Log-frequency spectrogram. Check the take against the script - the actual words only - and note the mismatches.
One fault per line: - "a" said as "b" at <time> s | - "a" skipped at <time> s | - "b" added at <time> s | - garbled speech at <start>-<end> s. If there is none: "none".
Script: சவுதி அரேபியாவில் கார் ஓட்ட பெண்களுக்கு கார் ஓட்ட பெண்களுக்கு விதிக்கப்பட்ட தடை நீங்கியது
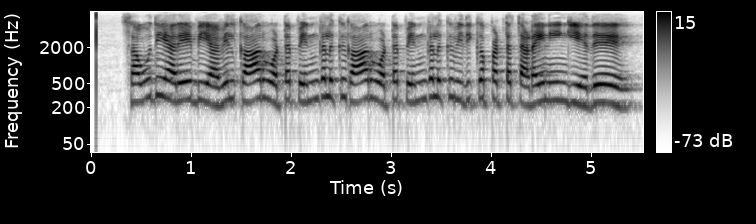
none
